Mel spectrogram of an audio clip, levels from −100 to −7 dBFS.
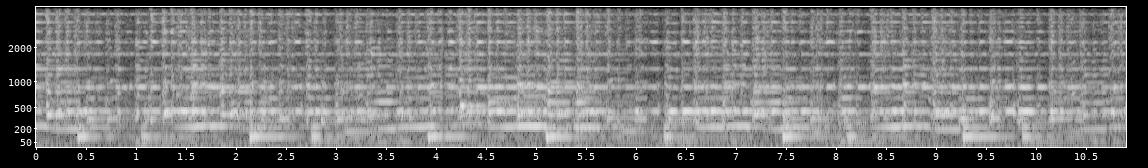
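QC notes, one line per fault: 4.06–4.10 s, short concealed packet loss: a brief smear where 30 ms of audio arrived too late, so the receiver extended the preceding sound for 29 ms before blending back into the real signal, adding roughly 10 ms, all within the G.711 A-law path's 4 kHz band.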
